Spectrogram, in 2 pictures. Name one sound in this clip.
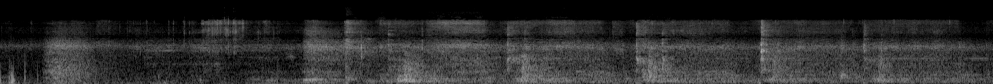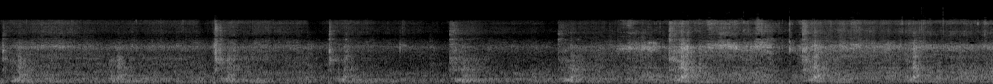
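A packing machine runs with a steady mechanical hum and regular clacking.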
